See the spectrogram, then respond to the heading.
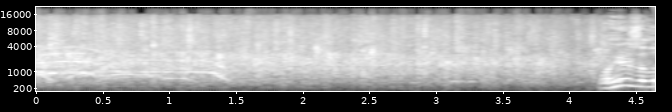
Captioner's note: applause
